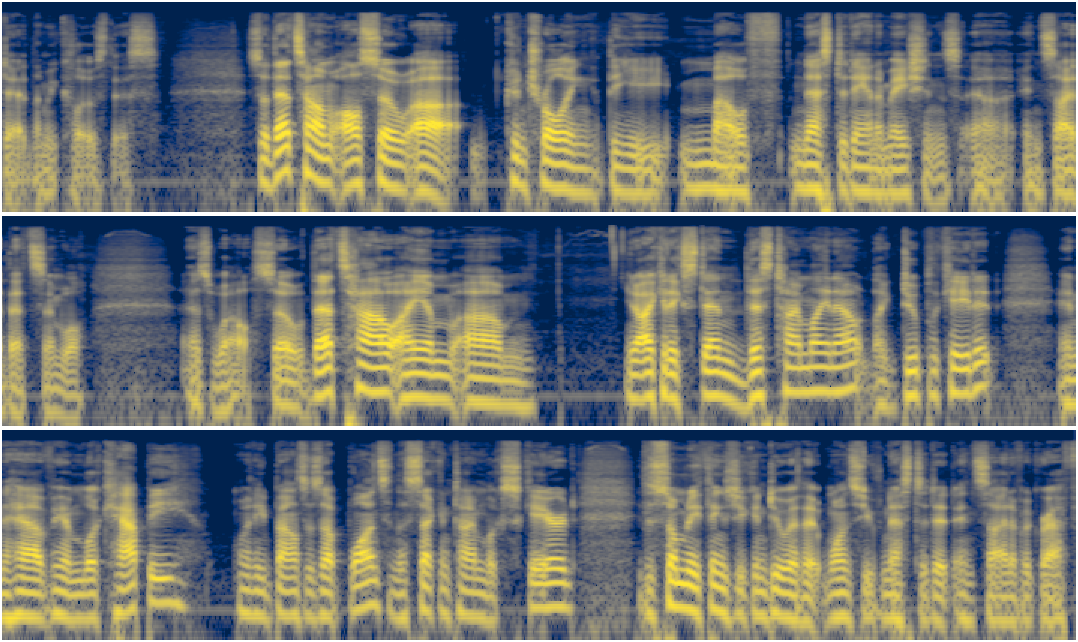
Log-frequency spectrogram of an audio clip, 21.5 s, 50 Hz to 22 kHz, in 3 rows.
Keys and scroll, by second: 0.0 space.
